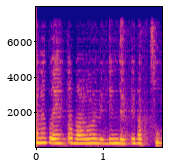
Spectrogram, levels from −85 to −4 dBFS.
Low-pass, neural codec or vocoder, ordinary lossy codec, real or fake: 7.2 kHz; codec, 44.1 kHz, 0.9 kbps, DAC; none; fake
